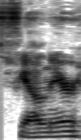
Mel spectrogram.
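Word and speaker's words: Fjölnir: I think he's Fjolnir. Is that how you pronounce that? From the Northman? – Yeah.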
